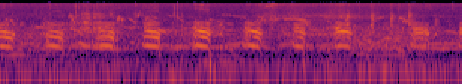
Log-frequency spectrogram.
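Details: Three wild grey francolins fiercely fighting a pet francolin, leaving birds bloodied, with loud, shrill, ringing notes repeated about three times a second and several birds calling over one another.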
